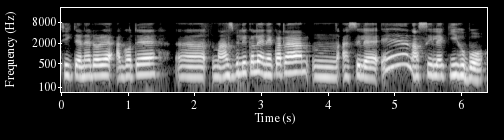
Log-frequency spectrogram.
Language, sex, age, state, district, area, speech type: Assamese, female, 30-45, Assam, Biswanath, rural, spontaneous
